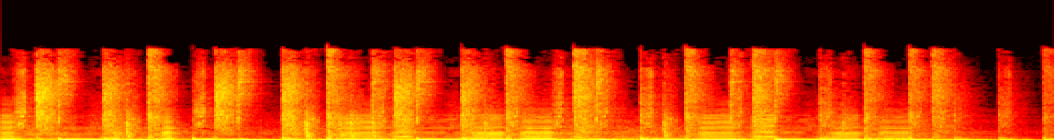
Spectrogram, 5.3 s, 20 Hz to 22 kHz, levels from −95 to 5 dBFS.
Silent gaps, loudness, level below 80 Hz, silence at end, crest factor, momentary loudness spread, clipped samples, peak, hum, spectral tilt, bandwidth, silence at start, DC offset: none; -15 LUFS; -20 dBFS; 0 s; 12 dB; 6 LU; under 0.1%; -2 dBFS; none; -4.5 dB/octave; 15 kHz; 0 s; under 0.1%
